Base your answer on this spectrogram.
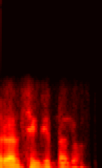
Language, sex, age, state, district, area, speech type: Bodo, male, 45-60, Assam, Chirang, urban, conversation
